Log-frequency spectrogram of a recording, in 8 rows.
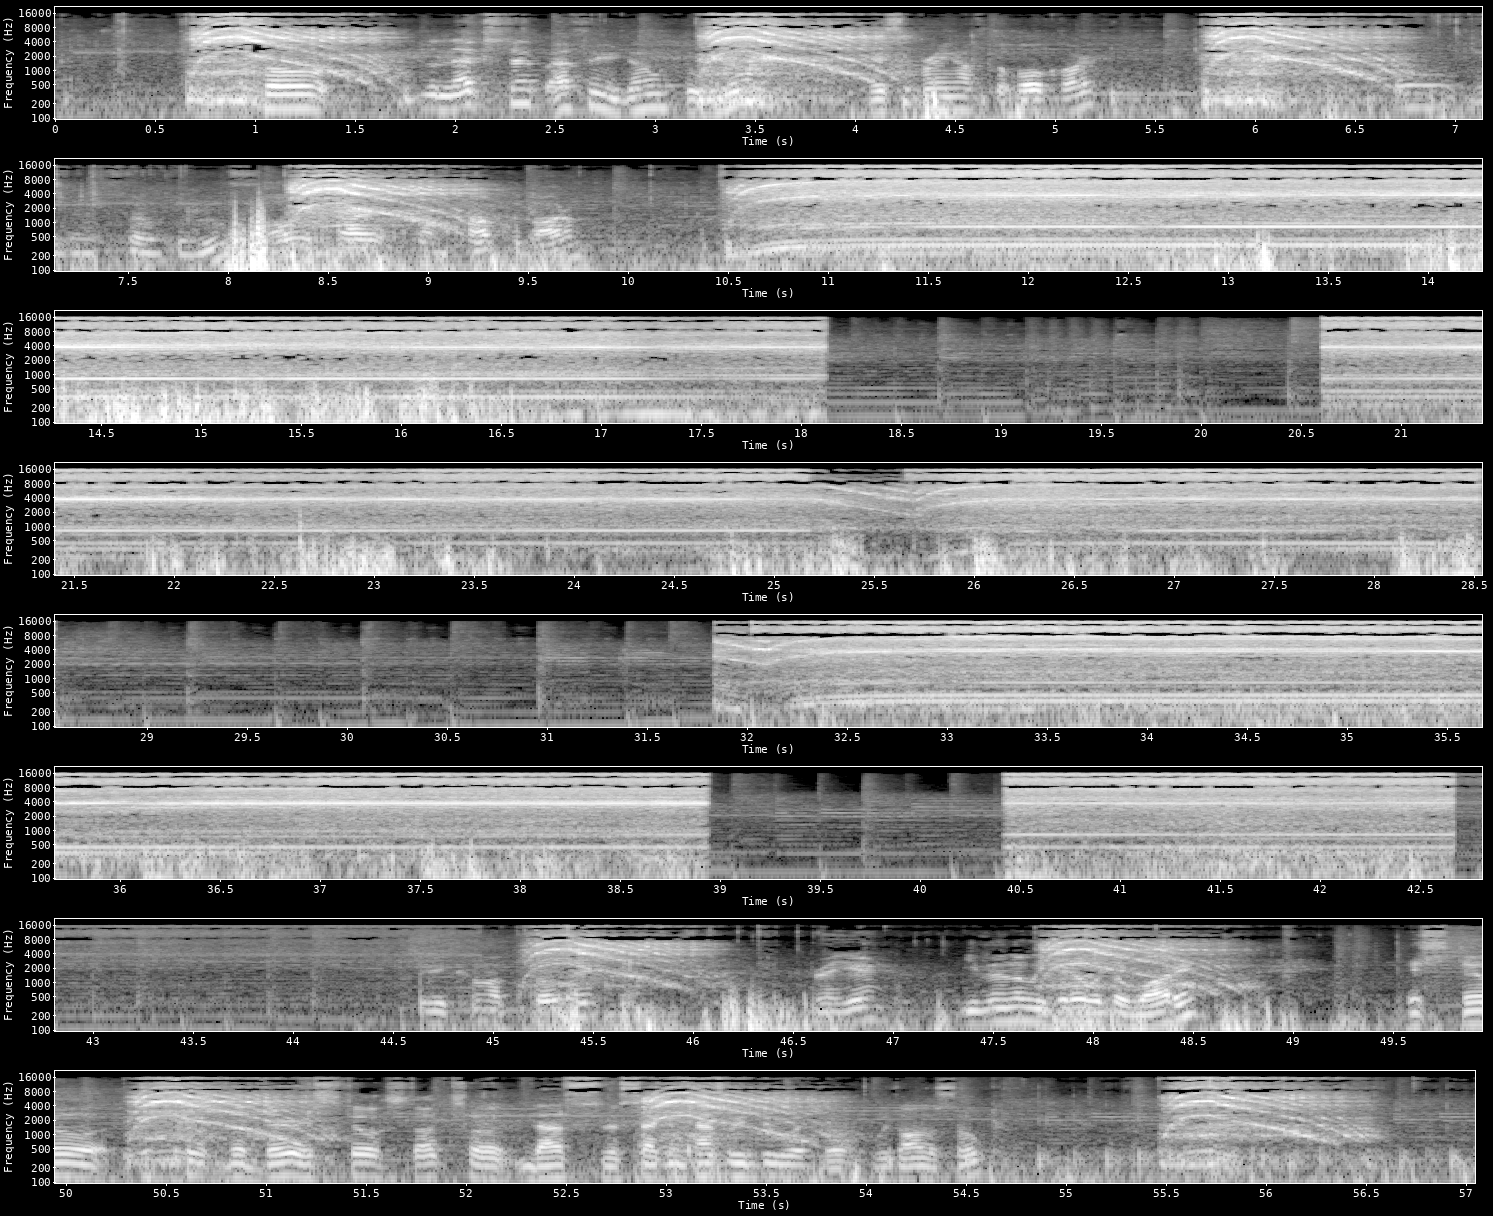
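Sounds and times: pressure washer motor whine: 10.5s - 18.2s, 20.6s - 28.6s, 31.8s - 39.0s, 40.4s - 43.8s, 55.5s - 56.6s.

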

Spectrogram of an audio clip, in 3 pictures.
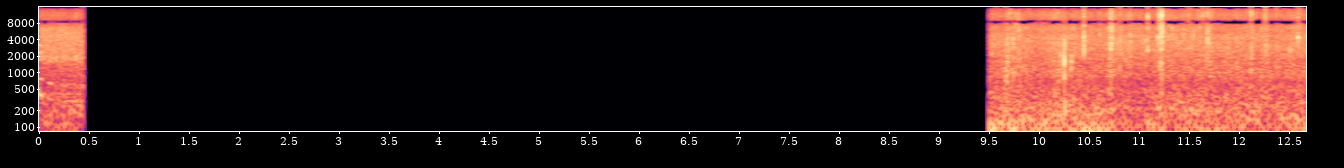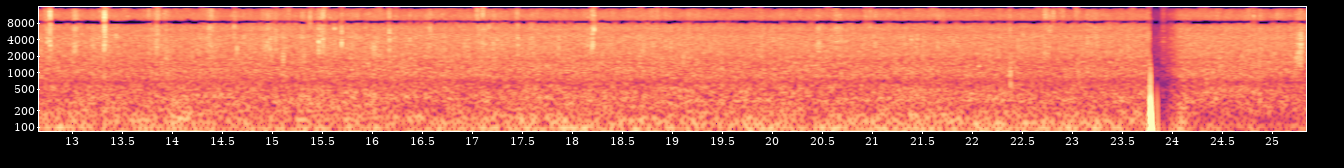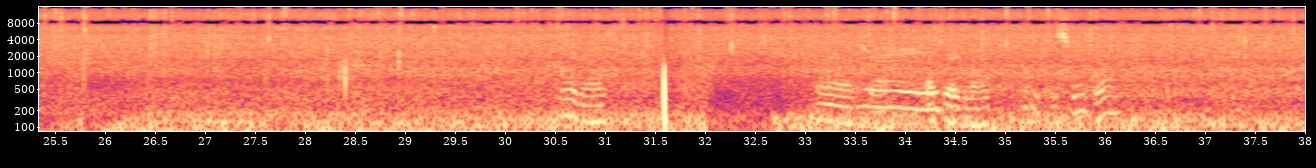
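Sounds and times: rain on leaves: 0.0s - 0.4s, 9.5s - 38.0s.

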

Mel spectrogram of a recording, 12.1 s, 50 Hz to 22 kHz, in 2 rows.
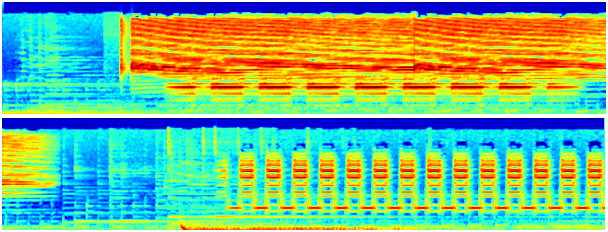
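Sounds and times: background music: 0.0s - 12.0s
gas detector alarm beeping: 1.2s - 6.6s, 7.9s - 12.0s.

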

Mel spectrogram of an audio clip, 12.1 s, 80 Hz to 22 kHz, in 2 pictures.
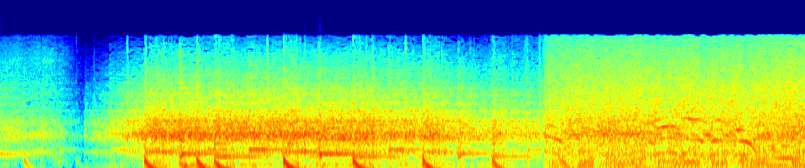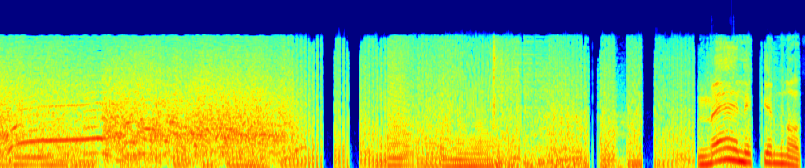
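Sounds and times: electronic ident music: 0.2s - 10.1s.

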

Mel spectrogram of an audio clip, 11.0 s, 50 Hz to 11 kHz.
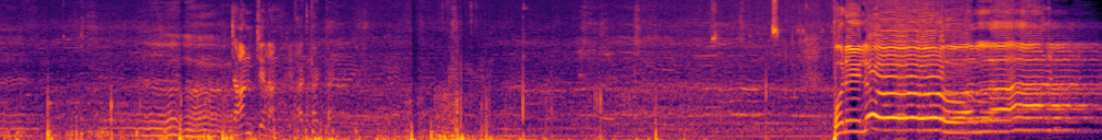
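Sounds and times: faint voices: 0.0s - 8.6s
low hum: 0.0s - 9.4s.

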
